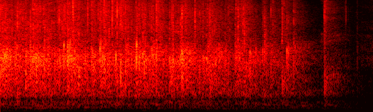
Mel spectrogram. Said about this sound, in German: Ich möchte alle Väter mal, dass man für alle Väter einen Applaus gibt, die in diesem Raum sind. Nein, an alle Väter, das gilt euch.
